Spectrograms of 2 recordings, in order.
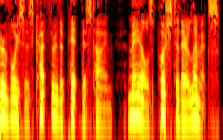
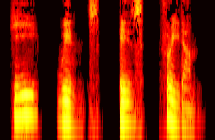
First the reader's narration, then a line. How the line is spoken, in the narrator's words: Master said slowly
